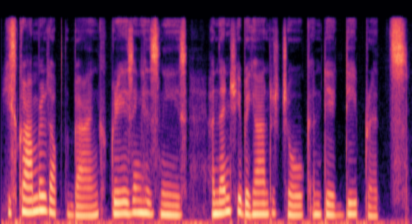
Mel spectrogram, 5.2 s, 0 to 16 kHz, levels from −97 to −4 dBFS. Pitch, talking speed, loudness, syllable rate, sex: 175 Hz, 210 wpm, -16 LUFS, 4.6 syllables/s, female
